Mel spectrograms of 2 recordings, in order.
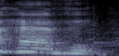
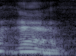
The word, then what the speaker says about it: have: Silent E, que é um E que não tem pronúncia aqui nessa palavra. A gente não fala have, a gente fala have, som de V no final.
